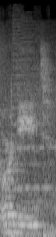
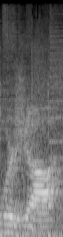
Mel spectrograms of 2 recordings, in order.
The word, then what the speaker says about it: orgeat: It's not Orgeat, it's Orgeat. It is French.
